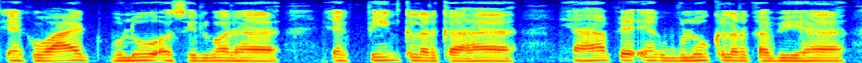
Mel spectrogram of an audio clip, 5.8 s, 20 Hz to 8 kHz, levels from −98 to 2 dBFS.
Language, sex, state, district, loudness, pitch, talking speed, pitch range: Hindi, male, Jharkhand, Garhwa, -16 LUFS, 140 Hz, 185 wpm, 135-150 Hz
